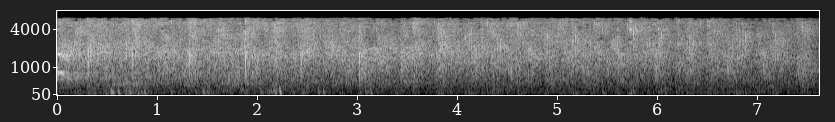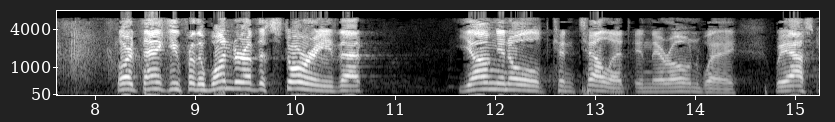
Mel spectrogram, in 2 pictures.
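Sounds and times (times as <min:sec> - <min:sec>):
audience applause: 0:00.0 - 0:08.4
speech: 0:08.2 - 0:10.8, 0:11.6 - 0:15.2.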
